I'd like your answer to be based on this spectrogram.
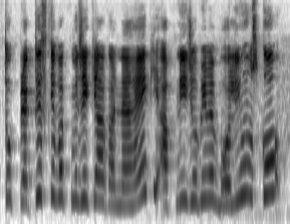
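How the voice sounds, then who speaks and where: Woman tutor, very high, gravelly voice; patient step-by-step lecture delivery. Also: fairly quick, sharp tone. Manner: explains step by step, checks in with "ठीक है?". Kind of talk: Hindi-English exam lecture.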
